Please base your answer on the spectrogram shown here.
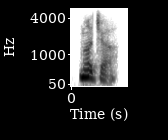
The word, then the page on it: merger: Indian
